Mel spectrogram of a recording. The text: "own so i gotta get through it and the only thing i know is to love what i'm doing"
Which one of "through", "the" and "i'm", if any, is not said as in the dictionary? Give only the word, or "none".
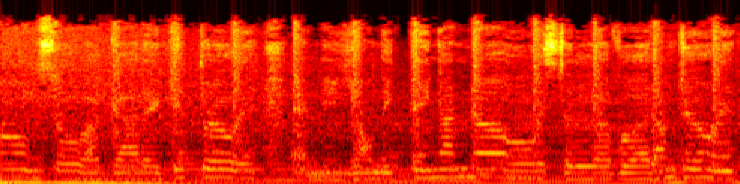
none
